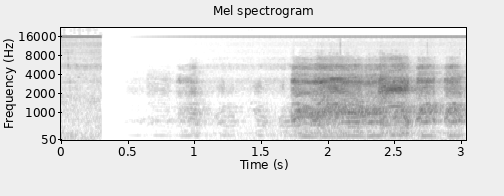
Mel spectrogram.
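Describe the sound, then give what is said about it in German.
A flock of geese honks and cackles, starting moderately after a brief pause and then swelling into a loud, dense chorus of overlapping calls. “Zu Pommern gehörten damals wie heute die Gänse.”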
